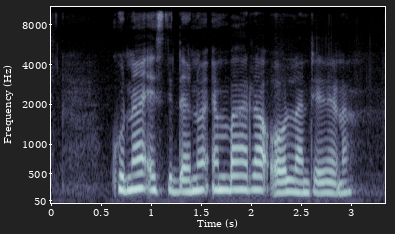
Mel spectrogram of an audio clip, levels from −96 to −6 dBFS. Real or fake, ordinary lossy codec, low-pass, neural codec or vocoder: real; none; 9.9 kHz; none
